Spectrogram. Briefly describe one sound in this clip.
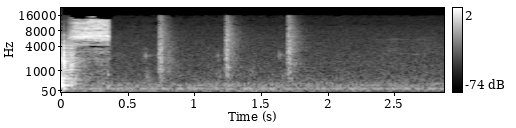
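A spray bottle hisses in several quick bursts.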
